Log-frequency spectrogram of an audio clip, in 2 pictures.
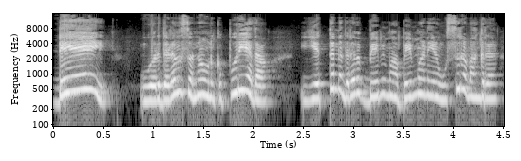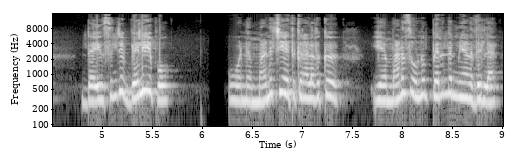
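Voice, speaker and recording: A woman's voice: very high-pitched, fast talker, mellow. A woman playing an angry young mother who scolds and rejects the man who wronged her. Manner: scolding, exasperated. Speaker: female lead. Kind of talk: animated love-story dubbing. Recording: dull lo-fi audio with faint music.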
